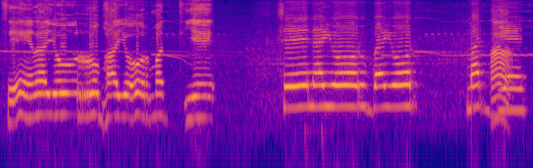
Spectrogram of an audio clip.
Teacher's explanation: ఆ రు పూర్ణంగా పలకాలి పూర్ణక్షరం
